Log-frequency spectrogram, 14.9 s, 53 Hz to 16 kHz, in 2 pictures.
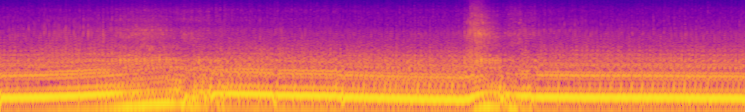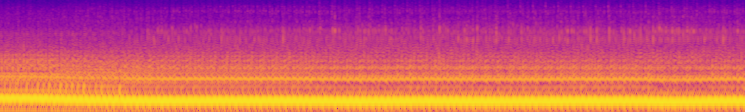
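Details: Freshly rebuilt GMC 302 inline-six, restarted with a water hose feeding coolant to prevent overheating: settles from a rev into a smooth, even low idle with a steady rumble and no knocks or ticks. Normal idle.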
